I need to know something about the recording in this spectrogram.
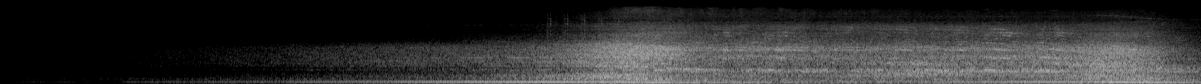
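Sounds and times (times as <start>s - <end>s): diesel train engine passing: 2.2s - 12.0s
train wheels rushing on rail: 4.2s - 12.0s.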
